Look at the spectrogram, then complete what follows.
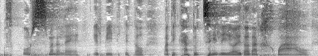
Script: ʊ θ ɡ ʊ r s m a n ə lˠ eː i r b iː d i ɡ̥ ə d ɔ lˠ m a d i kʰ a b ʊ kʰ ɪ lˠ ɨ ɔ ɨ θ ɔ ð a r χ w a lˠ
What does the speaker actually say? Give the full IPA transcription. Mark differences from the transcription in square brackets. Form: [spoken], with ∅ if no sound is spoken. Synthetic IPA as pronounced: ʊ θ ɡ ʊ r s m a n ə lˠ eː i r b iː d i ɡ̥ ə d ɔ lˠ m a d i kʰ a [d] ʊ [tʰ] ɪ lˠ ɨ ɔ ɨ [ð] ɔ ð a r χ w a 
